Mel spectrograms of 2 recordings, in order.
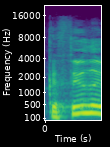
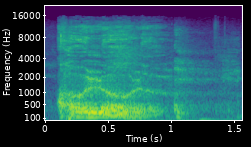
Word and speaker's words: Cthulhu: And then side note, Cthulhu is pronounced Cthulhu. It's just a sound, right? That's the point. It's meant to, like, that the jarble of letters is meant to make you reach for this, like, glottal, like...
